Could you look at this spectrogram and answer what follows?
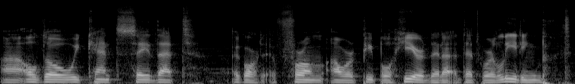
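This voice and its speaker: Slow, low Portuguese man streaming a game. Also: fairly even intonation, darkish tone. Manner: thinks aloud, reads game text, chats with viewers. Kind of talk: live gameplay commentary.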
